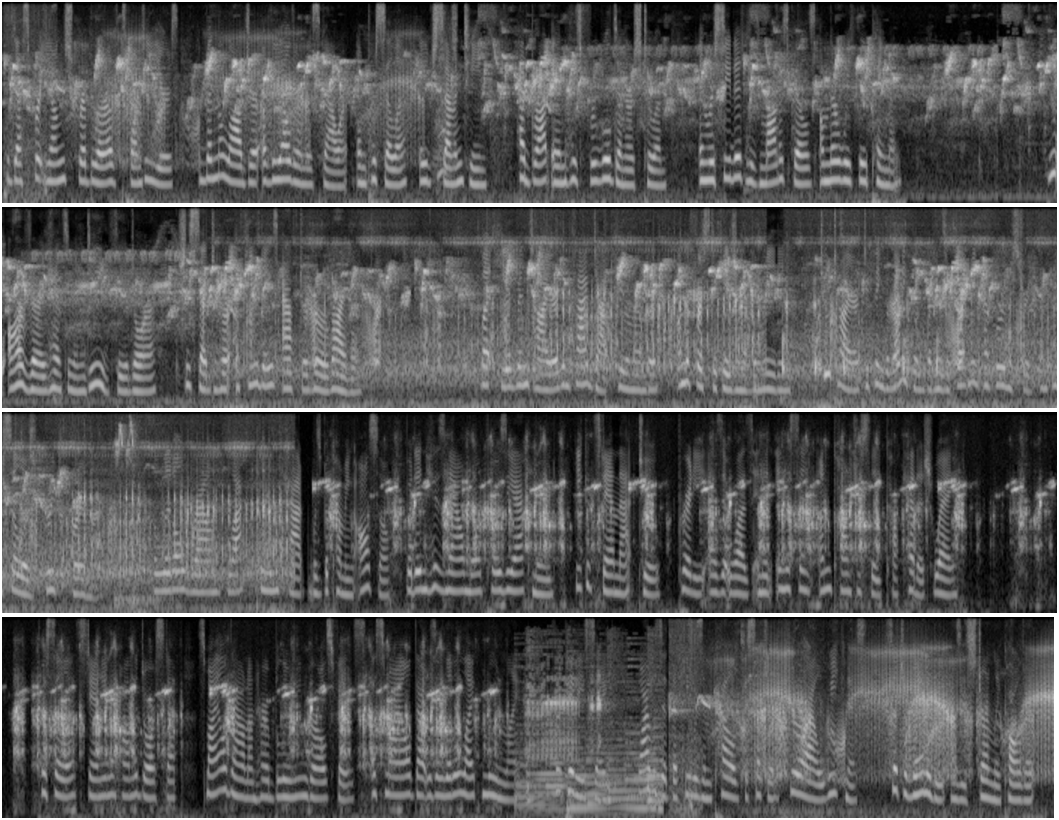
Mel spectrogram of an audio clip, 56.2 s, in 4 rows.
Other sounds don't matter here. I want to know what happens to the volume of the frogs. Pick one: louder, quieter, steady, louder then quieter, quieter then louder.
louder.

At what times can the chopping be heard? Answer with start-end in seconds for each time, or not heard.
24.1-26.6.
